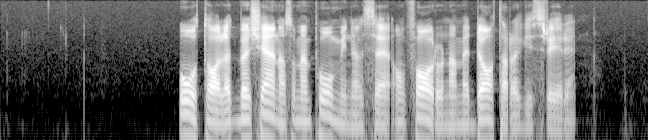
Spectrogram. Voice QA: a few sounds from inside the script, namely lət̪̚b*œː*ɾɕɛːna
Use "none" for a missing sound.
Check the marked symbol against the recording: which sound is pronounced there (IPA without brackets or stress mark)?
œː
